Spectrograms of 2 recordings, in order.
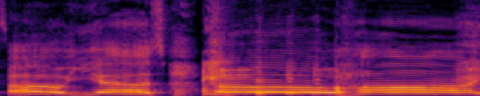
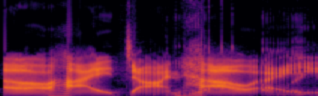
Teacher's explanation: vowel shape is very open, tall in the back of our mouths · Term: natural resonance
